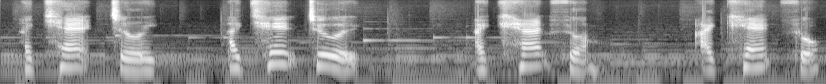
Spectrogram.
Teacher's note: The T in can't often disappears. In faster speech, the T in can't is frequently either glottalized or unreleased.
